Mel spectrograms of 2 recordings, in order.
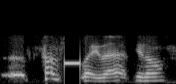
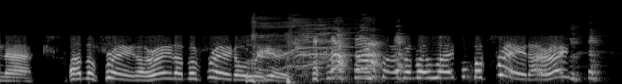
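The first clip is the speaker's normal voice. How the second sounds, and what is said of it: Sylvester Stallone impression. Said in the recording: “give us your best Flames take in a Sylvester Stallone voice”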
